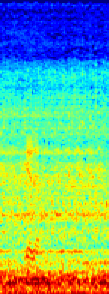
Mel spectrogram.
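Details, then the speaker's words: Maruti Swift Dzire diesel after engine repair for pickup, engine noise and mileage complaints, including EGR valve servicing: steady, low, even idle with fixed RPM, no engine light, no knocks or rattles; runs smooth and quiet. "गाड़ी में अगर बाहर खड़े तो कोई sound ही नहीं आ रहा इतना प्यारा साउंड बनाया है"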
